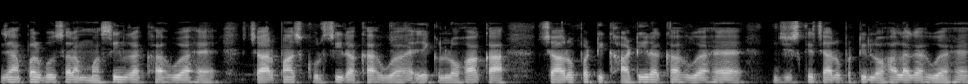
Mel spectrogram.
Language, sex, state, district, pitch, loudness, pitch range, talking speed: Hindi, male, Jharkhand, Deoghar, 105 Hz, -19 LUFS, 105-110 Hz, 185 wpm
